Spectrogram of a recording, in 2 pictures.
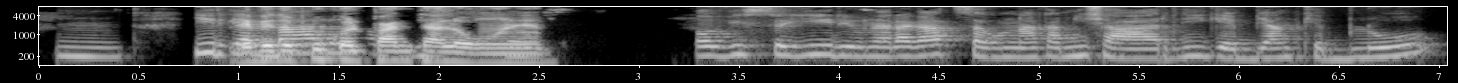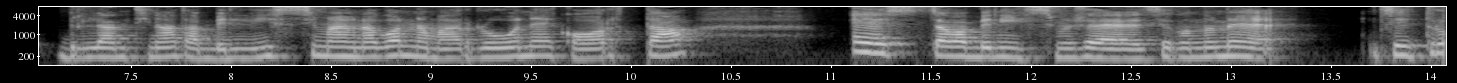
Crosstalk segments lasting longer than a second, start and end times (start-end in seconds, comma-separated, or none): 1.0-2.5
